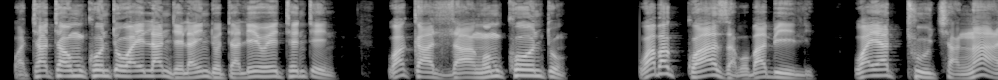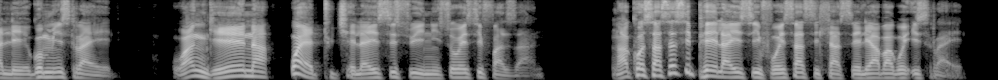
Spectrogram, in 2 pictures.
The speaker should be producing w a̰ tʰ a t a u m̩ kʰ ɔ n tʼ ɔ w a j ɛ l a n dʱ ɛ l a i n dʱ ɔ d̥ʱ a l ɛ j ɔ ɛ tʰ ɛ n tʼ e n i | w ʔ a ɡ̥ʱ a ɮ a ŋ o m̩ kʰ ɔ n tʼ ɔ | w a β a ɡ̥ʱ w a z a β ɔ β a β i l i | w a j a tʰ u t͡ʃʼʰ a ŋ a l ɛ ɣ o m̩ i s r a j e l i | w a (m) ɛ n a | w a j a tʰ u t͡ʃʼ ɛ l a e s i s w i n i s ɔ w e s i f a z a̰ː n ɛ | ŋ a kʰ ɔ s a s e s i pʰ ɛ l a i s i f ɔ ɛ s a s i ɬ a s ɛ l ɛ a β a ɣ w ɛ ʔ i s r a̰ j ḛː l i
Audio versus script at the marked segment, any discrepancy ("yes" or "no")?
yes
